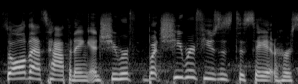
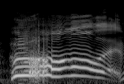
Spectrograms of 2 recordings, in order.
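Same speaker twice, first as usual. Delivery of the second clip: big, high, loud-breathed gasp; overcome gasp; 9 semitones higher, 3 dB louder than usual. Shown as a demonstration. Showing how the book hit the reader, overcome gasp. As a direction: gasp as if struck through the heart. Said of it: "me right now".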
